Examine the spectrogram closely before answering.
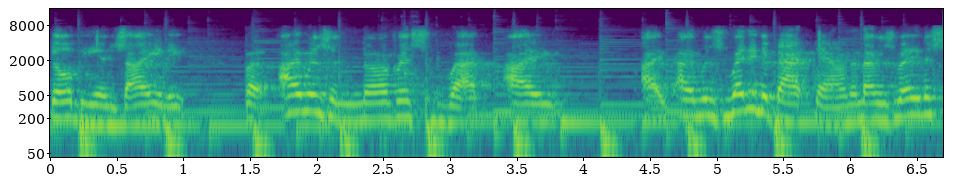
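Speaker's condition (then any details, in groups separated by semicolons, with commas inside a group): Bilateral cleft lip and palate; congenital, upper lip gap into palate and nose, 20+ surgeries from 2 months to age 27; open palate at birth, no proper suction, food and drink through nose, untreated cleft means no speech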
